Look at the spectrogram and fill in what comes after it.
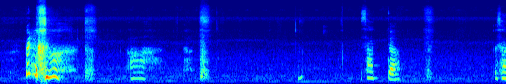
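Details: Sneezing challenge recording: a loud sneeze, followed by short vocal sounds and smaller bursts in a quiet room.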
